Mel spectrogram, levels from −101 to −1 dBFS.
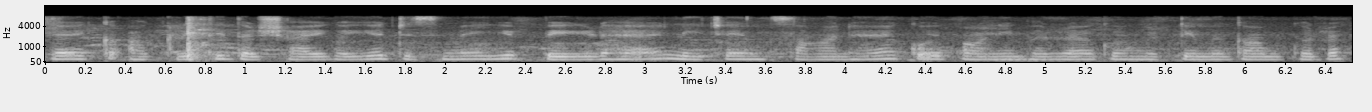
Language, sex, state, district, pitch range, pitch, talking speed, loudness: Hindi, female, Haryana, Jhajjar, 190-205 Hz, 195 Hz, 220 wpm, -25 LUFS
